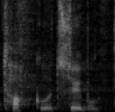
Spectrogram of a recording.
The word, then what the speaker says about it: Takotsubo: Nei, Takotsubo.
